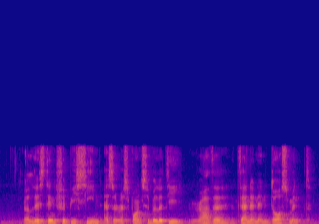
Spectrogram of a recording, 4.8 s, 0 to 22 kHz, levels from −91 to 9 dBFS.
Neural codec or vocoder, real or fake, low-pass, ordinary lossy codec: none; real; none; none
